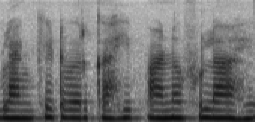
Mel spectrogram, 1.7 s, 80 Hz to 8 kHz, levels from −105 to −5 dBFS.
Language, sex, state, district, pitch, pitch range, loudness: Marathi, female, Maharashtra, Solapur, 190 Hz, 185-190 Hz, -16 LUFS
